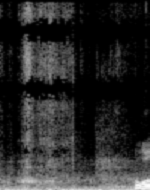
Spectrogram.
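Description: Metal bucket of a ride-on toy sand digger scraping and scooping through gravel, a low rough grating. Near the end a voice exclaims "ui giời".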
